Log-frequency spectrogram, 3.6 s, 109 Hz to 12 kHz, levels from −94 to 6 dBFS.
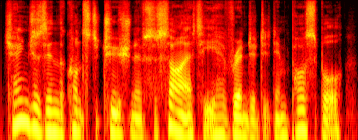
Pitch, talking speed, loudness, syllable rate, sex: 130 Hz, 165 wpm, -19 LUFS, 6.1 syllables/s, male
